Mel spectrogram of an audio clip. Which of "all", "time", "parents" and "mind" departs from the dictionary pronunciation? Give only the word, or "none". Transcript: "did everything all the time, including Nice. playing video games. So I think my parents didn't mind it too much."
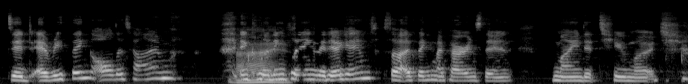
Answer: none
